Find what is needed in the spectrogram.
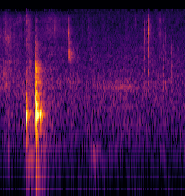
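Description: Handling of a plastic smartphone and its clear silicone case: a short plastic knock about half a second in, then a couple of faint clicks as the phone is picked up.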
